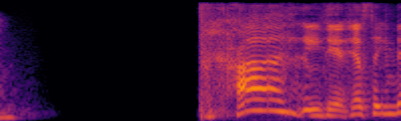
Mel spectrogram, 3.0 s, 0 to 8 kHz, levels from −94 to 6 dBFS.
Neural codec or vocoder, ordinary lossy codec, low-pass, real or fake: codec, 16 kHz, 1 kbps, FunCodec, trained on LibriTTS, 50 frames a second; none; 7.2 kHz; fake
